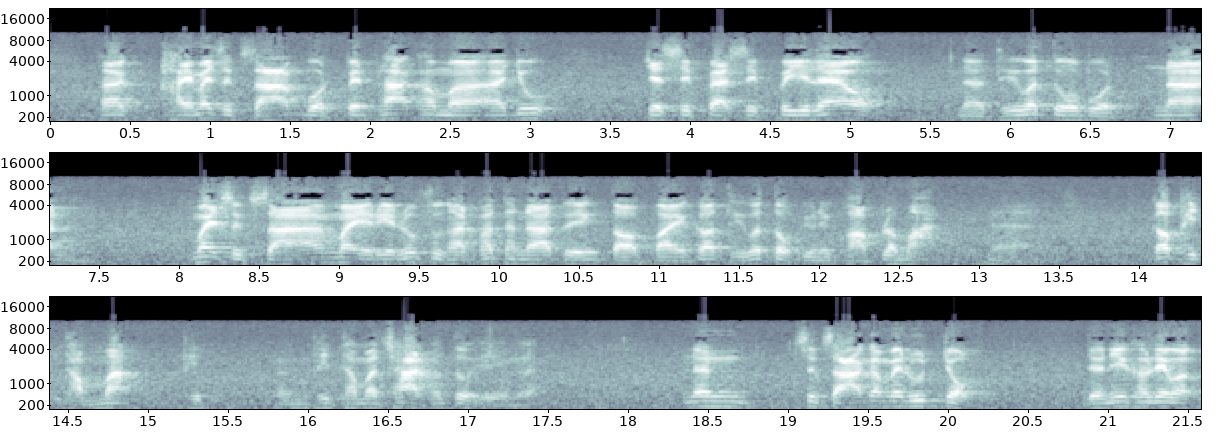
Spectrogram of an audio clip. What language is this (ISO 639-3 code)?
tha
